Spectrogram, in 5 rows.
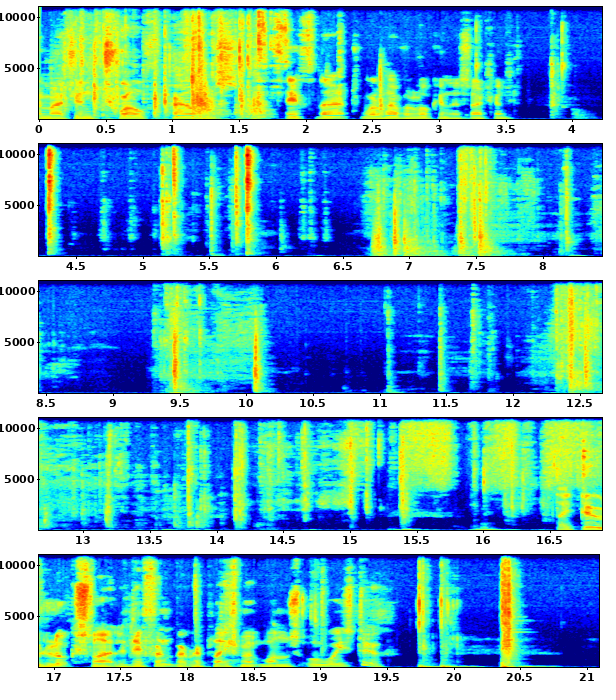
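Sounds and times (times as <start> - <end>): scraping of parts: 0.0 - 2.0
clicks and knocks of parts: 0.1 - 8.5.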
